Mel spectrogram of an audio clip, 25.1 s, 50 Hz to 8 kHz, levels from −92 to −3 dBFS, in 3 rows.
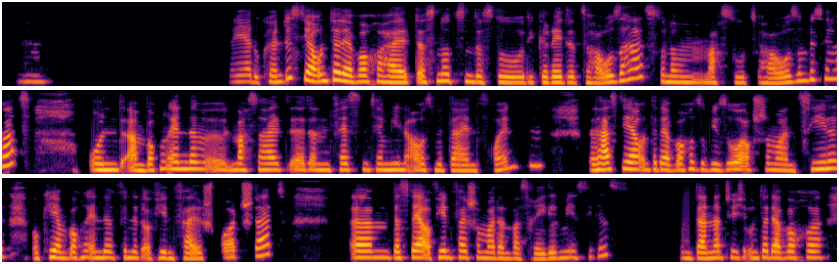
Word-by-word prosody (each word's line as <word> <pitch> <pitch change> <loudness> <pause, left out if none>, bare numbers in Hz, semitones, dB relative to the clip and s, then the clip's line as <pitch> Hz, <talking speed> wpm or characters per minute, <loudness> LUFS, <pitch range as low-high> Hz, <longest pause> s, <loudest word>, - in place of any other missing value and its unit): Mhm. 215 0 -13 1.8
Na 210 - -17
ja, 220 0 -5
du 190 - -5
könntest 220 - -3
ja 255 -5 +8
unter 240 +5 +4
der 220 -4 +5
Woche 215 0 +1
halt 195 -1 +4
das 205 +3 -1
nutzen, 230 -2 -1
dass 200 -3 -2
du 190 -2 +2
die 190 0 -7
Geräte 195 -1 +1
zu 190 -2 -5
Hause 210 +8 +1
hast. 345 - -4
Und 210 - 0
dann 195 -1 -1
machst 190 -2 -4
du 185 -1 -4
zu 180 0 -11
Hause 190 +7 0
'n 250 - -1
bisschen 305 +2 -4
was. 415 +5 0 0.6
Und 210 0 +4
am 195 - +3
Wochenende, 240 +2 +1
äh, - - -2
machst 210 +1 -1
du - - 0
halt, 215 0 0
äh, 110 -1 -1
dann 205 - -1
'n - - -4
festen 215 0 -4
Termin 210 0 0
aus 210 -1 -3
mit 200 0 -3
deinen 190 -2 -1
Freunden. 315 - -7 0.4
Dann 200 +2 +2
hast 225 +4 +5
du - - +1
ja 230 -1 +7
unter 215 +2 -3
der 210 -3 +2
Woche 210 +5 -1
sowieso 215 +1 -1
auch 210 - 0
schon 215 0 -8
mal 200 -1 0
'n 185 - -3
Ziel: 240 +5 0 0.2
„Okay, 215 +5 +1
am 205 -2 0
Wochenende 210 0 0
findet 215 0 -3
auf 190 - -5
jeden 200 -2 0
Fall 195 0 0
Sport 115 -6 -5
statt.” 320 +7 -1 0.6
Ähm, 225 0 +3
das 210 +1 -1
wäre 225 -1 +7
auf - - -2
jeden 230 -2 +1
Fall 225 -1 0
schon 215 0 -4
mal 200 0 0
dann 195 -1 -2
was 185 -1 -7
Regelmäßiges. 215 - -5 0.6
Und 200 -2 -5
dann 195 0 +4
natürlich 215 +1 -3
unter 210 +2 -1
der 215 -2 +2
Woche, 215 0 -1
215 Hz, 200 wpm, -22 LUFS, 200-230 Hz, 1.8 s, ja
